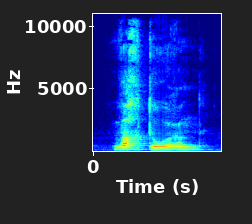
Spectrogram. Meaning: a watchtower, tower from where guards etc. can keep a watchful eye
- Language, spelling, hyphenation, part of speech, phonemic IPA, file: Dutch, wachttoren, wacht‧to‧ren, noun, /ˈʋɑxˌtoː.rə(n)/, Nl-wachttoren.ogg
